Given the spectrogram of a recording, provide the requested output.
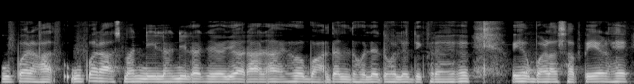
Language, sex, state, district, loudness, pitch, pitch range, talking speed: Hindi, male, Bihar, Saran, -16 LUFS, 125 Hz, 120-130 Hz, 200 wpm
